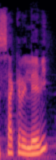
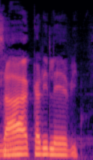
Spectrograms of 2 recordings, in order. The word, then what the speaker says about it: Zachary Levi: Zachary Levi. Ahora sí lo dije bien, para que luego no me anden linchando en la semana. – Humillando. – Zachary Levi.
